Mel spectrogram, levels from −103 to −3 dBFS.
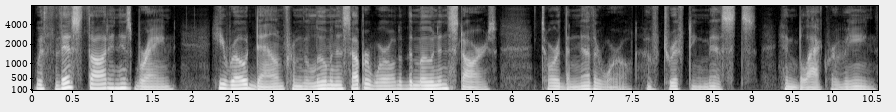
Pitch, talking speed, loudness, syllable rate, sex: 115 Hz, 165 wpm, -17 LUFS, 4.0 syllables/s, male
